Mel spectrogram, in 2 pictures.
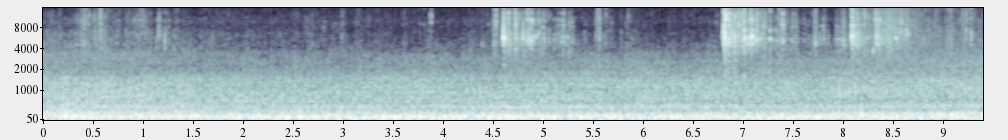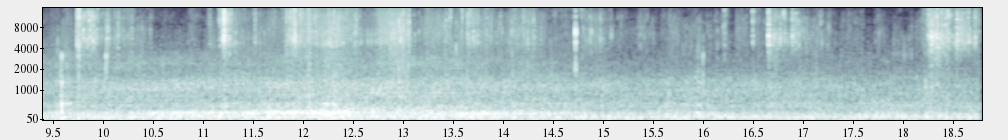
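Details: A water buffalo in Laos flaps its ears, making dull, irregular percussive slaps and rattles over a low rumble.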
